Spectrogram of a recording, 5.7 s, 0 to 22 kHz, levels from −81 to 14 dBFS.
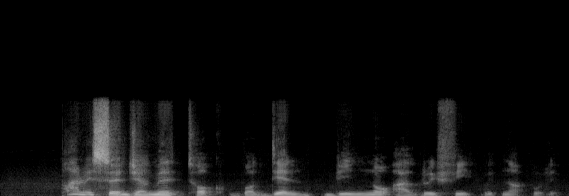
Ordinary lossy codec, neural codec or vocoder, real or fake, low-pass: none; codec, 16 kHz in and 24 kHz out, 0.6 kbps, FocalCodec, streaming, 4096 codes; fake; 10.8 kHz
